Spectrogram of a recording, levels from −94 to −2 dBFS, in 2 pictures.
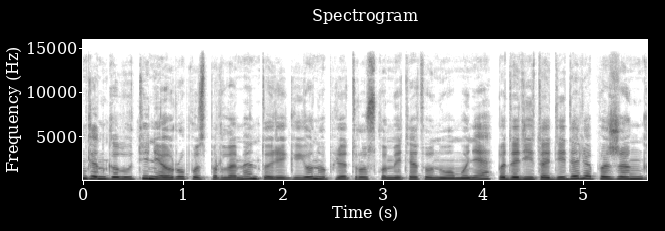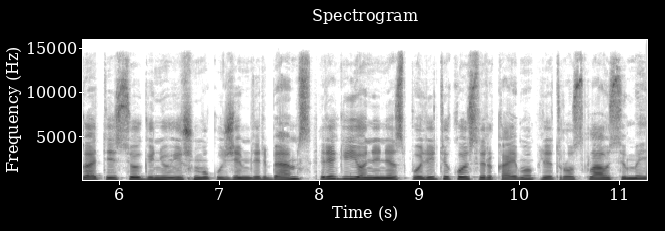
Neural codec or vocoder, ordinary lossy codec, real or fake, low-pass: none; AAC, 96 kbps; real; 14.4 kHz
